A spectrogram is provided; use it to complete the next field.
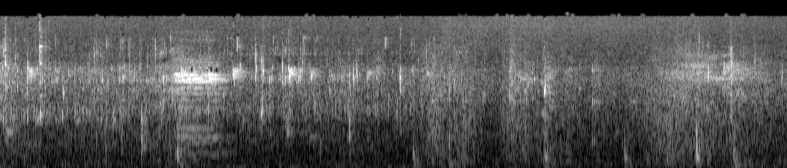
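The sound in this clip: Liquid pouring by hand while preparing food with a spoon nearby, a steady watery splashing that runs through the whole clip with small irregular spikes and no talk.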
